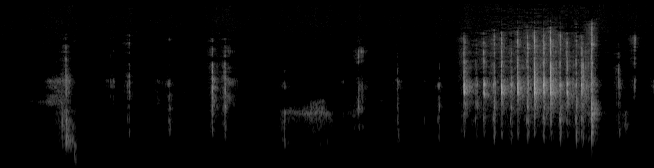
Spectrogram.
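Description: Computer keys are pressed, and an Alt key is held while arrow keys nudge an object into place. Scattered, soft, close clicks come one at a time, then a denser burst of rapid typing, each tap crisp and quiet.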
